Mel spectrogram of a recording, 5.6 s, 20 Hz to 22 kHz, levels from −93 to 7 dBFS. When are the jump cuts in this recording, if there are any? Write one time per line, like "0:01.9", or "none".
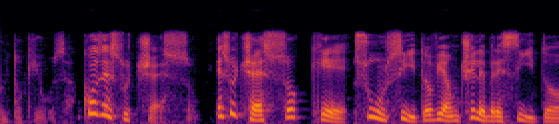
none

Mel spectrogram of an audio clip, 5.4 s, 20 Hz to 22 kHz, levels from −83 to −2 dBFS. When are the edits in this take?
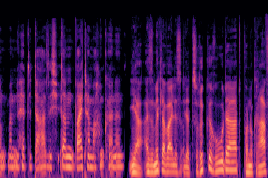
0:01.2
0:02.5
0:03.7

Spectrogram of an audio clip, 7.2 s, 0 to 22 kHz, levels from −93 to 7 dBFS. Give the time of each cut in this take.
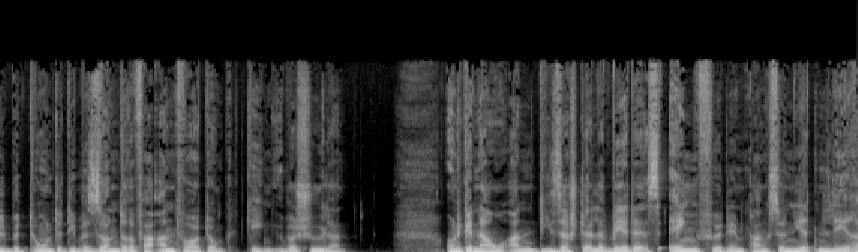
none

